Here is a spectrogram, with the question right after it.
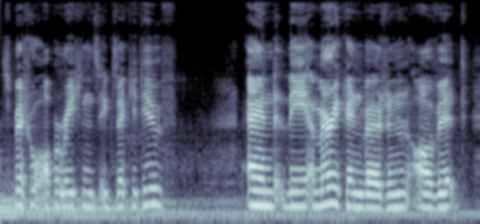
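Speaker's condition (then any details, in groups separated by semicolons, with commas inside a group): Cerebral palsy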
